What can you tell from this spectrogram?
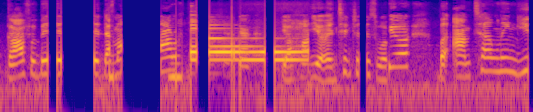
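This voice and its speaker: A woman's voice: high voice, bright, forceful tone. A woman with a Southern American accent hosts a casual live stream, giving an emphatic pep talk that repeats its points and acts out little phone calls. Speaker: motivational live-stream host.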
